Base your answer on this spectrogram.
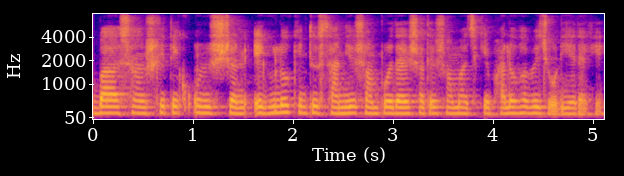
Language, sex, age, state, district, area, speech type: Bengali, female, 45-60, West Bengal, Purba Bardhaman, urban, spontaneous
